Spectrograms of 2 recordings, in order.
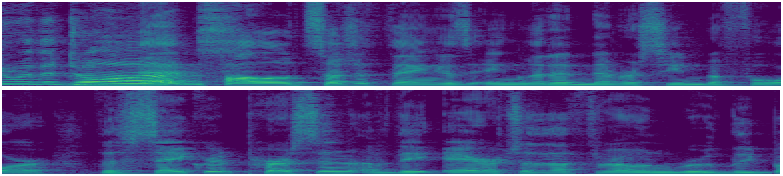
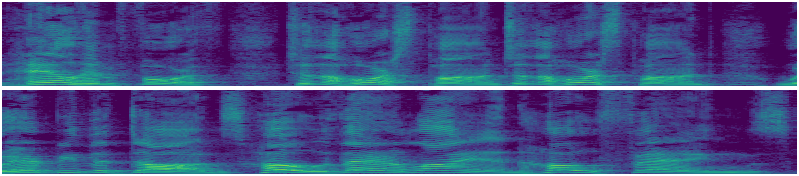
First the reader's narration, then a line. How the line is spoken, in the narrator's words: A dozen shouted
